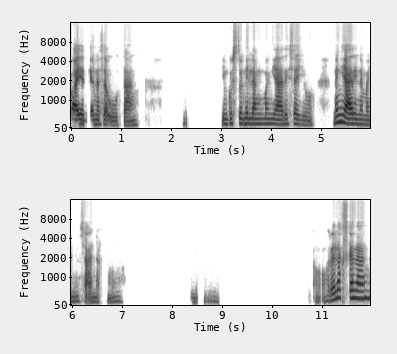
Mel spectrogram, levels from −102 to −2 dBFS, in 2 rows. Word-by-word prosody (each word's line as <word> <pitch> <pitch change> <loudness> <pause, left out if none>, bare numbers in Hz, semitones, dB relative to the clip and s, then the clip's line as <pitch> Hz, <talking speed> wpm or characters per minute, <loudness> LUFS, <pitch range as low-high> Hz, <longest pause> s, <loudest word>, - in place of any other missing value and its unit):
Nakabayad 165 -2 +6
ka 160 - -2
na 155 - -2
sa - - -1
utang. 140 +1 -6 1.7
'Yung 170 0 -5
gusto 185 +1 -3
nilang 180 -1 -1
mangyari 175 -1 -1
sa'yo, 155 -4 -7 0.4
nangyari 190 -6 +7
naman 155 -1 -6
'yun 165 +1 -12
sa - - -3
anak 145 +2 -10
mo. 155 0 -13 1.4
Mm. 155 +4 -18 2.0
Oo, 155 - -13
relax 230 +10 +1
ka 270 - +6
lang. 265 0 +3
170 Hz, 105 wpm, -24 LUFS, 155-180 Hz, 2.0 s, nangyari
